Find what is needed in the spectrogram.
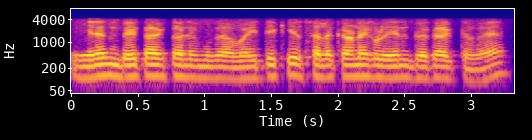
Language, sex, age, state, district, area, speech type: Kannada, male, 60+, Karnataka, Gulbarga, urban, conversation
